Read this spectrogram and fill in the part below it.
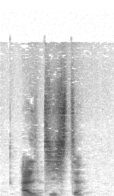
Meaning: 1. violist (person who plays the viola) 2. alto saxophonist (person who plays the alto saxophone)
- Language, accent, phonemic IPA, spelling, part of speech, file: French, France, /al.tist/, altiste, noun, LL-Q150 (fra)-altiste.wav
